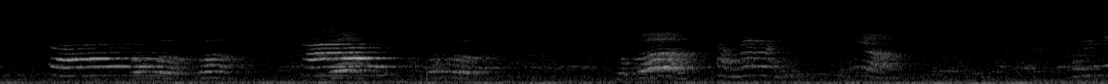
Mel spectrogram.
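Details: Indonesian village cat (kucing kampung) giving several short, bright meows in uneven bursts, with softer, blurred vocal sounds in between against a quiet room background.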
